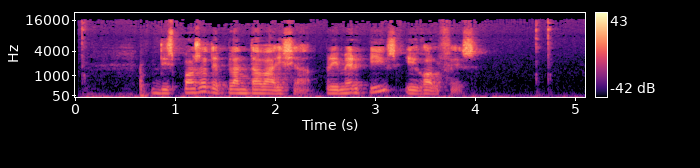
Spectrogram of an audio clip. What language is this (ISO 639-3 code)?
cat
